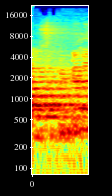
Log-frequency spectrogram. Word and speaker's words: hospital: बट यहाँ पे क्या है, हॉस्पिटल है, that is also using HO. बट यहाँ पे H जो है वो साइलेंट नहीं है, उसका प्रोनाउंसिएशन हो रहा है.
